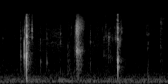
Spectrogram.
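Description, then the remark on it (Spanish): Three sharp tongue clicks spaced roughly half a second apart, each a crisp, bright snap standing alone against a quiet background with no talking. “Eso es un chasquido del origen de la raza humana.”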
